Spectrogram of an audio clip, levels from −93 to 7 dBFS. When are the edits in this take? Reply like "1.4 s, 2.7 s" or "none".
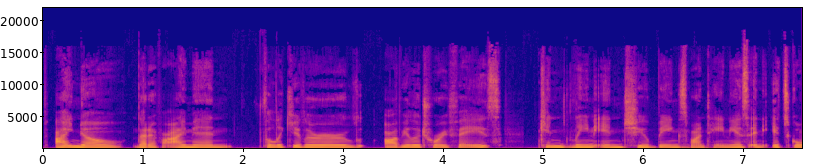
3.3 s, 5.0 s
